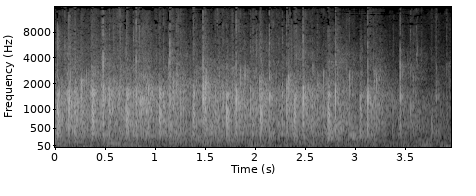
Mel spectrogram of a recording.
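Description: A church audience claps for Jesus in praise during worship, a dense patter of many hands at a fairly even level for several seconds that eases slightly toward the end, with no voices over it.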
